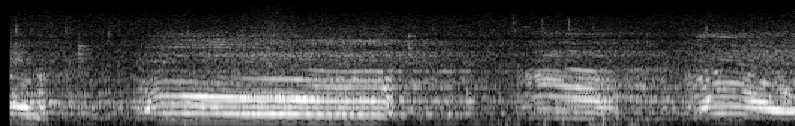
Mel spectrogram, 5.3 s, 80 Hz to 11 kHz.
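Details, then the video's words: Red deer stag roaring during the 2022 rut (berrea) in Cantabria, Spain, amid fog: a long, steady, hoarse harmonic bellow, then two shorter roars that rise and fall. "BERREA 2022 EN CANTABRIA: VENADO ENTRE LAS NIEBLAS."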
